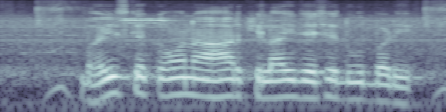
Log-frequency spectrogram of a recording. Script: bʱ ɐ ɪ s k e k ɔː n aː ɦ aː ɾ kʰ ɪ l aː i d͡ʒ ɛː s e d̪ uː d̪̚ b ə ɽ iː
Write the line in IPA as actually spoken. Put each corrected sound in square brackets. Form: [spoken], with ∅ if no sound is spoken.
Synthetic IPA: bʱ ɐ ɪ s k e k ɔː n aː ɦ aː ɾ kʰ ɪ l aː i d͡ʒ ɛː s e d̪ uː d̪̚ b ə ɽ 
